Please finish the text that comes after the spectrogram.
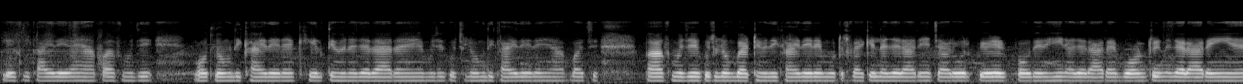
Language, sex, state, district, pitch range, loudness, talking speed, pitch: Hindi, female, Chhattisgarh, Jashpur, 175-180 Hz, -17 LUFS, 285 wpm, 175 Hz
